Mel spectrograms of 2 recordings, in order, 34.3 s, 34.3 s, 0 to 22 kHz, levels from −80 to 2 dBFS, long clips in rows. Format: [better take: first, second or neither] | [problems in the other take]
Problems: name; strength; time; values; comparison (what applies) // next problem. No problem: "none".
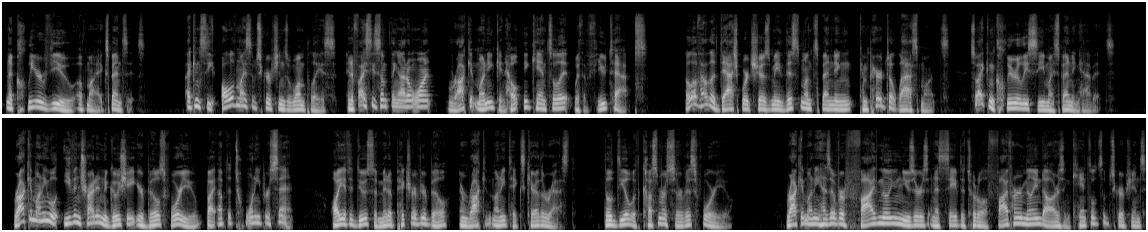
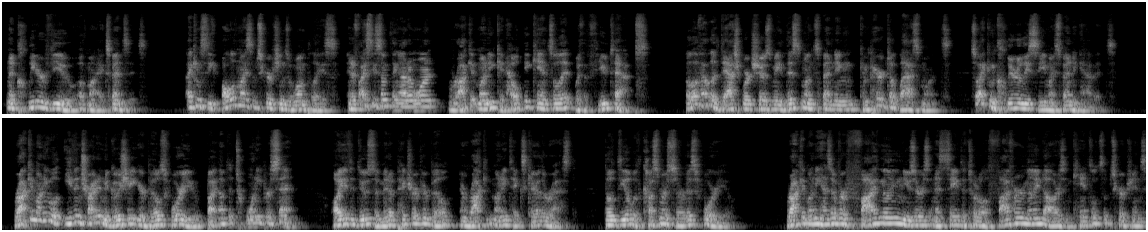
first | off-mic speech; far // room echo; very slight; dies away in 0.3 s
